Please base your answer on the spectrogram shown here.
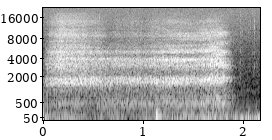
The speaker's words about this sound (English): So I'm going to take a deep breath for myself.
